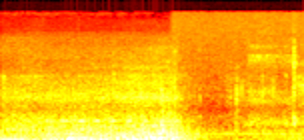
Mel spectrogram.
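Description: Faint, steady low hum of a safari vehicle's engine running. It cuts off abruptly about a second and a quarter in, leaving a much quieter background.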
